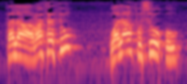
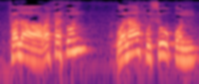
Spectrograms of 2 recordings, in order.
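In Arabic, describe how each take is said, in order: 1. تنتهي الأسماء بـ -a من غير تنوين. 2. تنتهي الأسماء بـ -un مع التنوين. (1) "وقرأ الباقون بالفتح من غير تنوين" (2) "قرأ ابن كثير وأبو عمرو ابن العلاء"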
